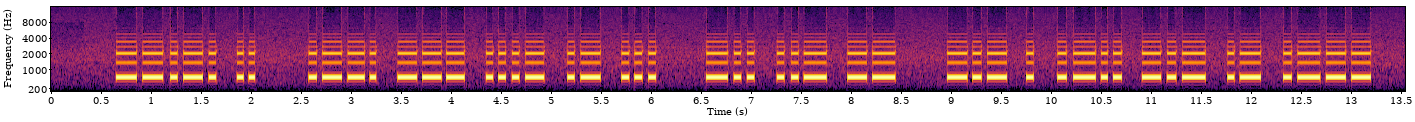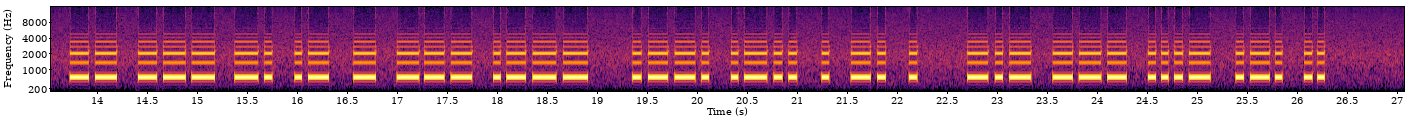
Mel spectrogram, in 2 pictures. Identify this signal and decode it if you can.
Morse code (with Esperanto letters), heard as a keyed tone, hand-sent with a straight key, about 18 wpm, 690 Hz. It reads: ĜI POVAS DUM KELKAJ MONATOJ PLENE KOVRI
